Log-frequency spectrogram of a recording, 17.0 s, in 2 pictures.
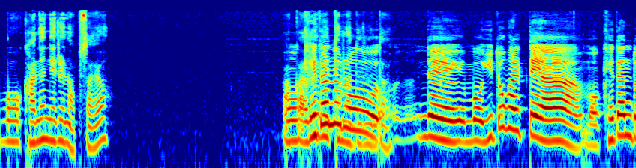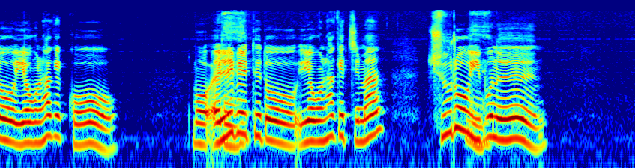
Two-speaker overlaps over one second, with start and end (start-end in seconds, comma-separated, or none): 3.8-5.2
